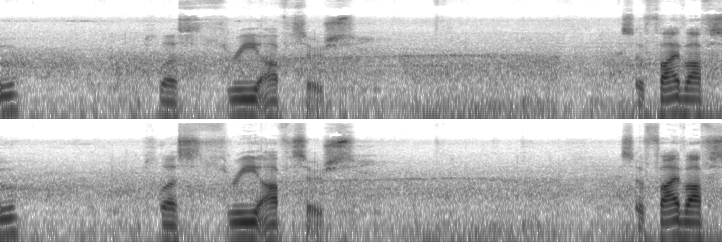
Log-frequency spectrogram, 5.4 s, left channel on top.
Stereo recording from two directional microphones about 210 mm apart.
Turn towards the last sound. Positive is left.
turn(degrees=-20)  # may be behind; listen again after turning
